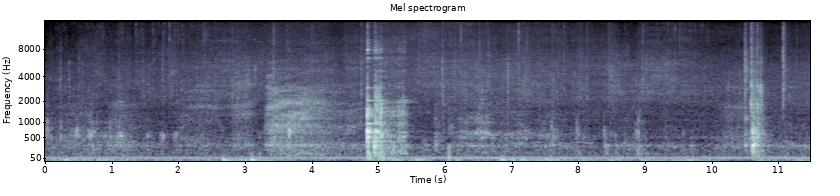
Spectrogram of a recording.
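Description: Food sizzling as it fries in a pan while being stirred, with two sharp knocks, one about five seconds in and one near the end.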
